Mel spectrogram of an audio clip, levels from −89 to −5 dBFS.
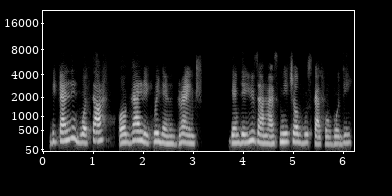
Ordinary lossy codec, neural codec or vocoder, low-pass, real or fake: none; codec, 16 kHz, 1 kbps, FreqCodec, smaller model; none; fake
